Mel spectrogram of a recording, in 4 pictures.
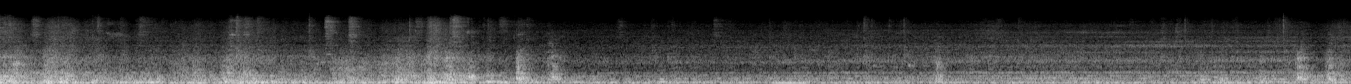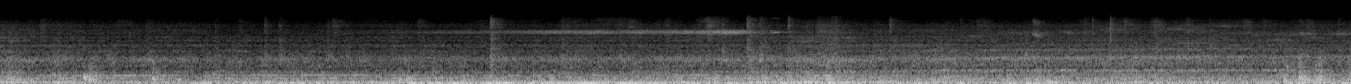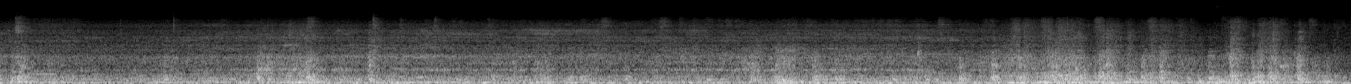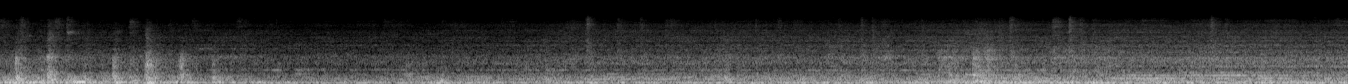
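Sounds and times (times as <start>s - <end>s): clacks over rail joints: 0.0s - 5.8s, 34.0s - 42.9s
train wheels rumbling on rails: 0.0s - 54.0s.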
